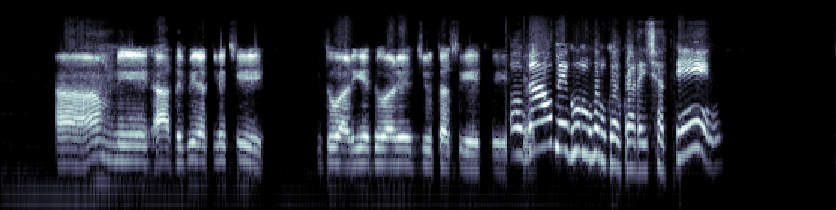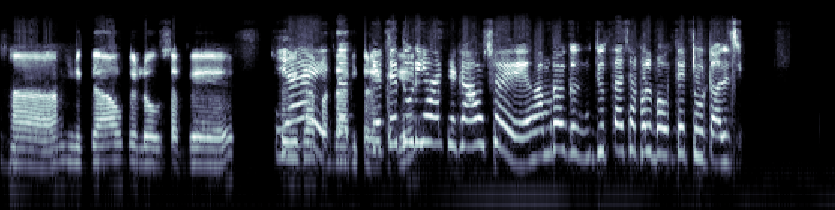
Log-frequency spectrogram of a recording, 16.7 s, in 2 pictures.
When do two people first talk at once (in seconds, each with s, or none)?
11.2 s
